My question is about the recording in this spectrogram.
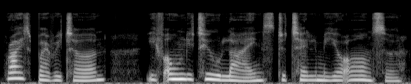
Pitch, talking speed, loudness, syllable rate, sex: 200 Hz, 175 wpm, -15 LUFS, 4.8 syllables/s, female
